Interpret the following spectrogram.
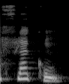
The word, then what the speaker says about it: flacon: Le parfum le flacon un flacon flacon fla which is a very open mouth fl con con is a semi together like you make the sound flacon le flacon de parfum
